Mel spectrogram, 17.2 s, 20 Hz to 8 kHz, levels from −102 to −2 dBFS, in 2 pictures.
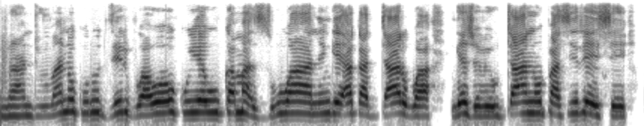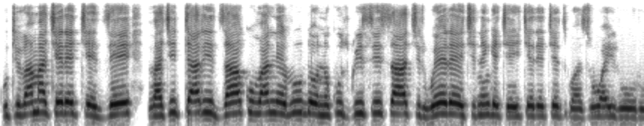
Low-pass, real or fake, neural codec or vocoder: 7.2 kHz; real; none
